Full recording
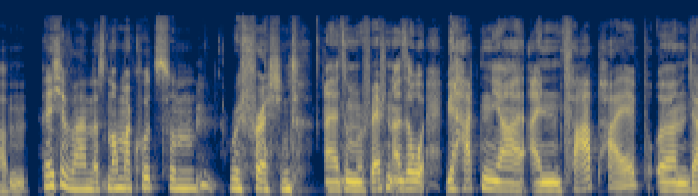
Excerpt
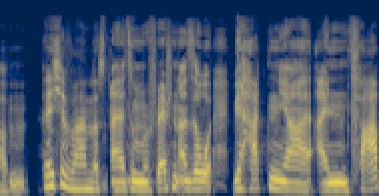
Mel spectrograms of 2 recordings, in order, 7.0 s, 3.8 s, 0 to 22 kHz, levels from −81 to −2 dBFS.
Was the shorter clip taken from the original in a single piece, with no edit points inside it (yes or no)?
no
